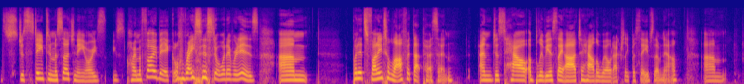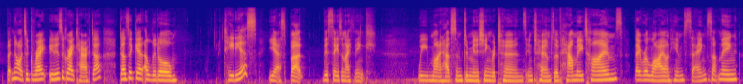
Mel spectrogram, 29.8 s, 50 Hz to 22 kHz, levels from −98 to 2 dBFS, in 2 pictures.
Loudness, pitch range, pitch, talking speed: -19 LUFS, 170-215 Hz, 190 Hz, 155 wpm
